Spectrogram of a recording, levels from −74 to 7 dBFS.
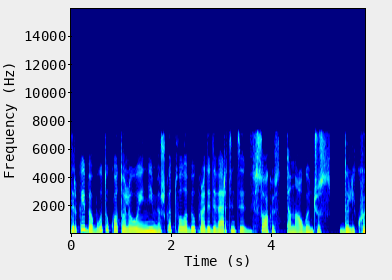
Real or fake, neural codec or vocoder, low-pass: real; none; 7.2 kHz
